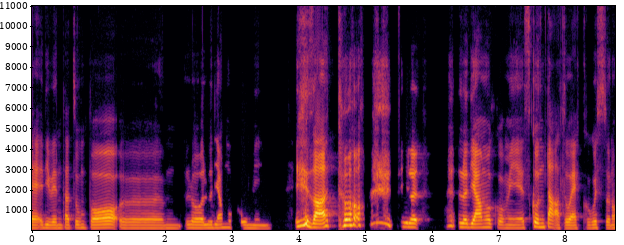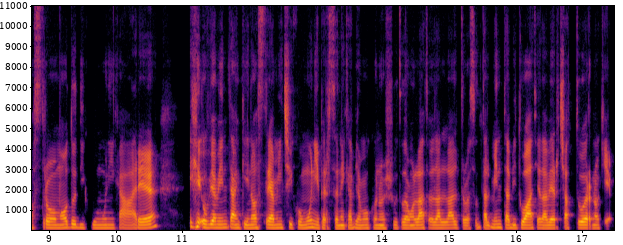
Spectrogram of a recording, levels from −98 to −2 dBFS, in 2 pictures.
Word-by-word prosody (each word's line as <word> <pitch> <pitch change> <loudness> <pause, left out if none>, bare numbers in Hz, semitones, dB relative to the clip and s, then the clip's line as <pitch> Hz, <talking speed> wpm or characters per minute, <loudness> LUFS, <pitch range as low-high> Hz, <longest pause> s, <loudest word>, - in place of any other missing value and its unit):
è 145 - +1
è - - -4
diventato 145 0 -4
un 155 0 -9
po', 155 +2 +3
uhm 140 -1 -6
lo 150 -1 -2
lo 150 +1 -4
diamo 160 +2 -5
come 140 -2 -8 0.3
esatto! 265 - +8 0.5
Sì, 200 -1 -4
lo 190 -1 +6 0.6
lo 190 -1 +3
diamo 180 0 +4
come 150 -3 -6
scontato, 185 -3 +1
ecco, 140 +1 -4
questo 155 -1 -5
nostro 150 +1 -4
modo 155 +3 -2
di 155 -1 -8
comunicare. 145 +4 -2 0.5
E, 210 0 0
ovviamente, 165 -1 0
anche 155 0 -2
i - - -3
nostri 150 +1 -2
amici 155 +1 -2
comuni, 150 +1 -4
persone 140 0 -5
che 140 - -6
abbiamo 145 0 -5
conosciuto 140 0 -8
da 140 - 0
un 140 0 -3
lato 145 +1 -2
e - - -3
dall'altro, 145 -1 -3
son 140 - -13
talmente 160 +3 -4
abituati 145 0 +1
ad 145 - -3
averci 140 +1 -1
attorno 150 -1 -1
che 145 - -9
150 Hz, 160 wpm, -22 LUFS, 145-160 Hz, 0.6 s, esatto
